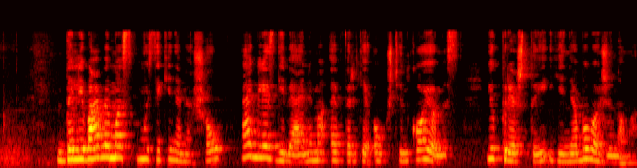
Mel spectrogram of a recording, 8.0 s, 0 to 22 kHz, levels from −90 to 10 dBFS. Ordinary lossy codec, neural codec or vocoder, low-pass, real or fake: MP3, 96 kbps; none; 9.9 kHz; real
